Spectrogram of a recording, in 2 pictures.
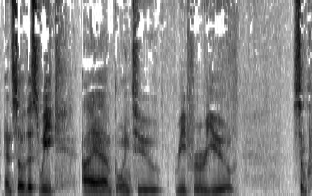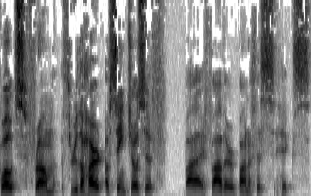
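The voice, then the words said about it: Hoarse voice. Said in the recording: “if I sound a little hoarse, I'm a little bit under the weather”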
